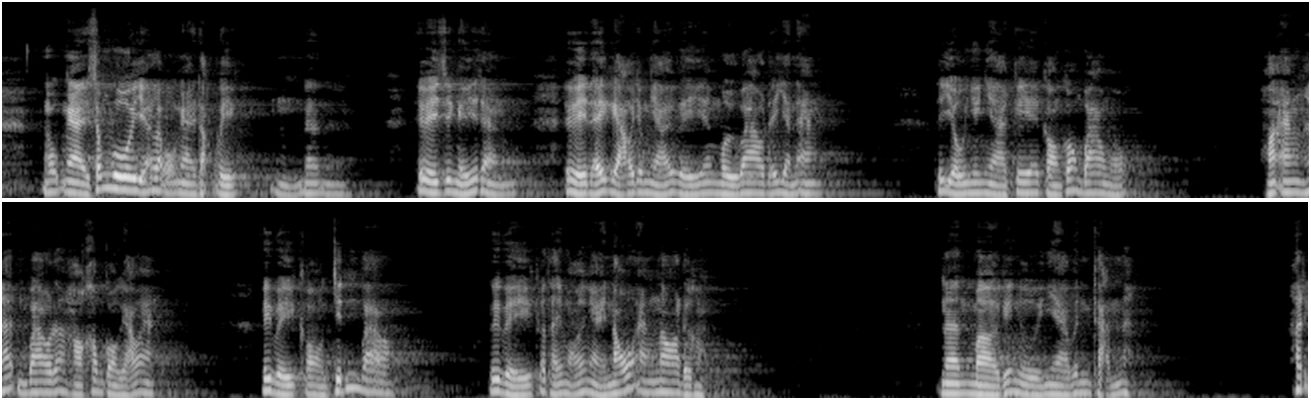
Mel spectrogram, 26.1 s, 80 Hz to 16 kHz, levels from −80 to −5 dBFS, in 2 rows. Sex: male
